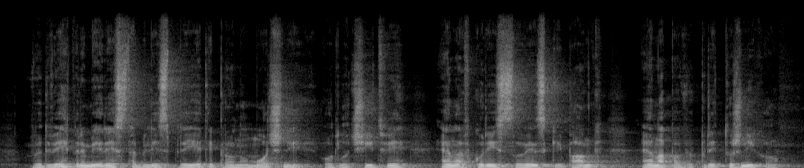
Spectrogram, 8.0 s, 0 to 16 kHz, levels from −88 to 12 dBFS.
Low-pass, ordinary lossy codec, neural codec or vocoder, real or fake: 14.4 kHz; none; vocoder, 44.1 kHz, 128 mel bands every 256 samples, BigVGAN v2; fake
